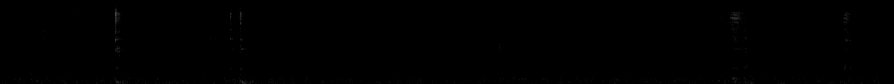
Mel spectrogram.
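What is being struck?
Vine wood stick and knife blade.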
